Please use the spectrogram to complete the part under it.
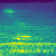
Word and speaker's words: Zarephath: Zarephath.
